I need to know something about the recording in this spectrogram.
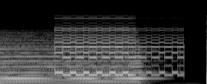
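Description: Electronic jingle music: sustained synth chords, joined about half a second in by a fast warbling trill like a phone ringtone. It drops in level and cuts off into a brief silence just before the end.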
